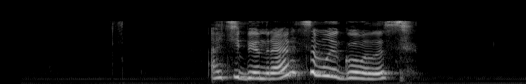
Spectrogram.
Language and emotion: Russian, positive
